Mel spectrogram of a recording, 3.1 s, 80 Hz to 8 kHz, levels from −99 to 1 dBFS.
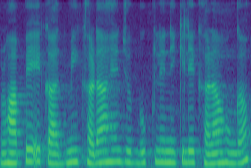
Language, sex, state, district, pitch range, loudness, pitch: Hindi, female, Uttar Pradesh, Jalaun, 180-200 Hz, -30 LUFS, 190 Hz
